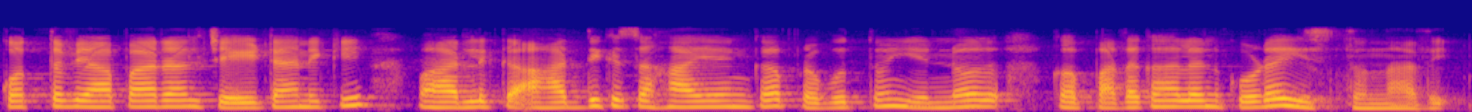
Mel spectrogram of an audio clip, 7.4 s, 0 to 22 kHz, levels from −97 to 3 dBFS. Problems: none marked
